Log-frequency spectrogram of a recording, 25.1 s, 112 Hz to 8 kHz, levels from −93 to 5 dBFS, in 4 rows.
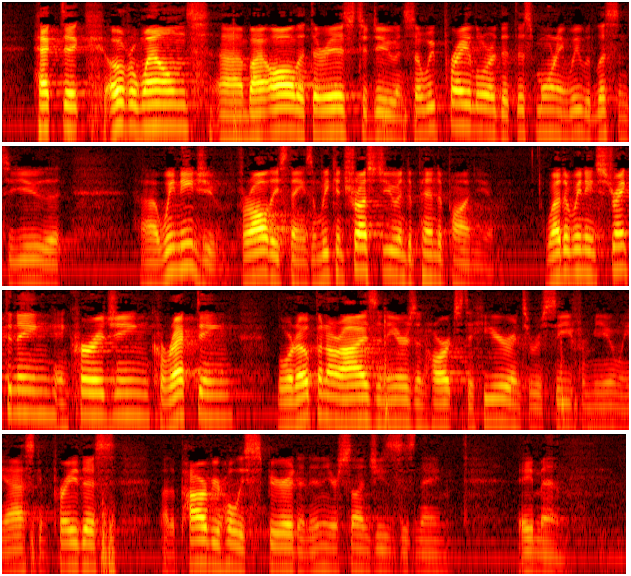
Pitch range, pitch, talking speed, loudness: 120-165 Hz, 145 Hz, 195 wpm, -24 LUFS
